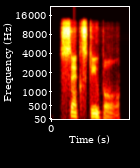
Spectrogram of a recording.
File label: "sextuple", British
